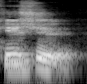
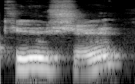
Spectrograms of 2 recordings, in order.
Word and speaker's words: Kyushu: Kyushu. Oh, why do I say Kyushu? Because you're trying to pronounce it like an Aussie.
